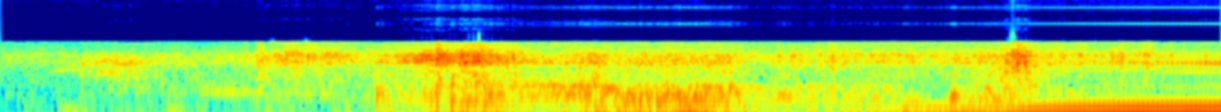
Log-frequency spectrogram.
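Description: A boy crashes and thuds onto the dirt.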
